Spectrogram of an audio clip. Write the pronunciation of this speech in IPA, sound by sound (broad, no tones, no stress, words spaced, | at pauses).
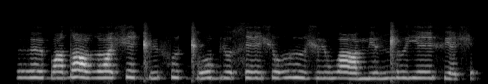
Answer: ɦøbɑ dˤoðˤyɐ̯ ʃeɡ͡ǁy fɯɡ͡ǁobʲo seʃo ɣɯʒy wɑmʲø ŋ͡ǁɯjefʲæʃ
